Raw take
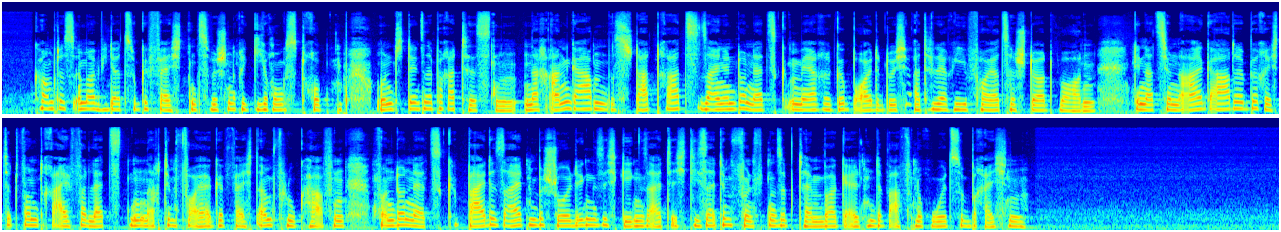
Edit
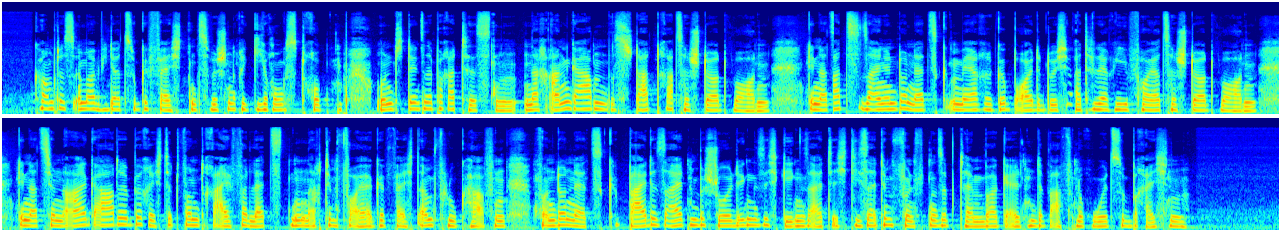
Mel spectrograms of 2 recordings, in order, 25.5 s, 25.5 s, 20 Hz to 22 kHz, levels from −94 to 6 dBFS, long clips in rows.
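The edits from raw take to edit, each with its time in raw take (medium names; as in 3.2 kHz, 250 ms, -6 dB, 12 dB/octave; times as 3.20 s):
9.96–11.57 s: copy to 6.70 s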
